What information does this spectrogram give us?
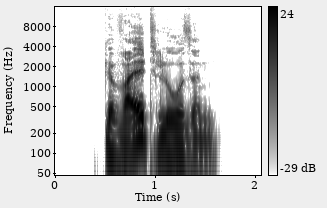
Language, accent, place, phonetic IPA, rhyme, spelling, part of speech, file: German, Germany, Berlin, [ɡəˈvaltloːzn̩], -altloːzn̩, gewaltlosen, adjective, De-gewaltlosen.ogg
- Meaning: inflection of gewaltlos: 1. strong genitive masculine/neuter singular 2. weak/mixed genitive/dative all-gender singular 3. strong/weak/mixed accusative masculine singular 4. strong dative plural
